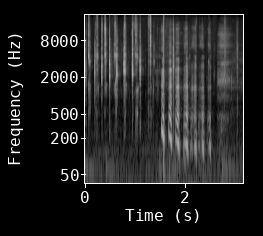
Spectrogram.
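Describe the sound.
A person makes rapid, sharp mouth clicks, imitating a bat's echolocation, then shifts into a short run of voiced, throaty pulses before trailing off into a soft breathy hiss.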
